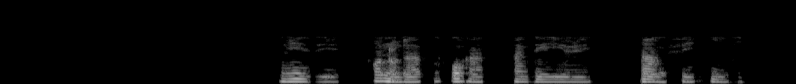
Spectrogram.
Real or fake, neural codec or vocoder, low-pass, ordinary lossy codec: fake; vocoder, 24 kHz, 100 mel bands, Vocos; 3.6 kHz; none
